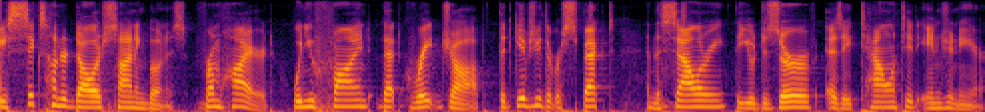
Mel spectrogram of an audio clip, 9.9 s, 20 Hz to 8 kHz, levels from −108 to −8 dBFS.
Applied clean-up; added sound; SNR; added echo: none; none; none; none.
